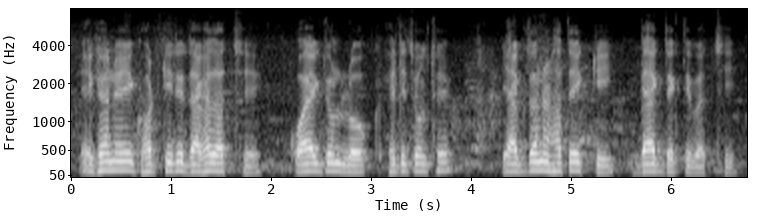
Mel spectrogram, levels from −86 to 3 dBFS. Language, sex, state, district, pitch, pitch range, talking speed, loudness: Bengali, male, West Bengal, Cooch Behar, 130 Hz, 120-145 Hz, 135 wpm, -17 LUFS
